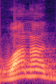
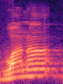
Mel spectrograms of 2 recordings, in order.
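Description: Both takes have the same delivery.

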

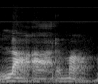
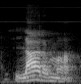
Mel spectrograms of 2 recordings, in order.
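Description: First: The two words are said with separate vowels. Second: The two words merge into one linked word. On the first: The speaker calls it wrong. "nem la arma, az túl nehéz" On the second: The speaker calls it right.

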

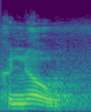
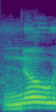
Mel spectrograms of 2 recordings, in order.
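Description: First: The word begins with a k sound. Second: The word begins with an n sound. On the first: The speaker calls it wrong. "Dili siya kno" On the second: The speaker calls it right. "No dapat. Silent k"

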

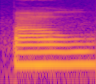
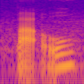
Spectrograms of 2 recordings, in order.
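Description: First: The syllable is said with a level mid tone. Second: The syllable is said with a rising tone. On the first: "เสียงสามัญ" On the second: "ไม่จัตวา"

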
